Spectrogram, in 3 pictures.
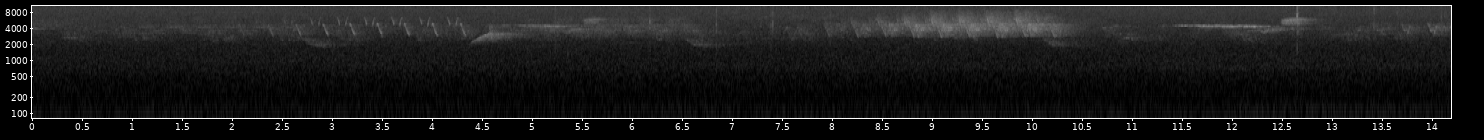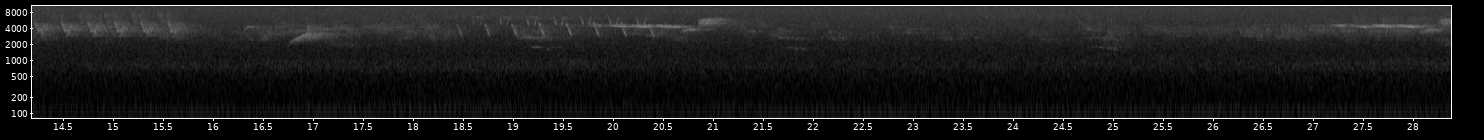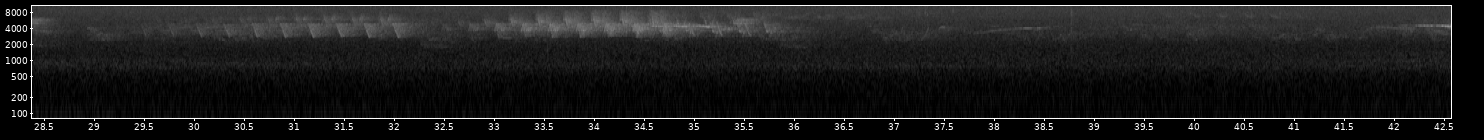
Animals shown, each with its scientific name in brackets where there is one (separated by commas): Great Crested Flycatcher (Myiarchus crinitus), Black-throated Green Warbler (Setophaga virens), Black-and-white Warbler (Mniotilta varia), Blue Jay (Cyanocitta cristata), Ovenbird (Seiurus aurocapilla), Red-eyed Vireo (Vireo olivaceus), Eastern Wood-Pewee (Contopus virens)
